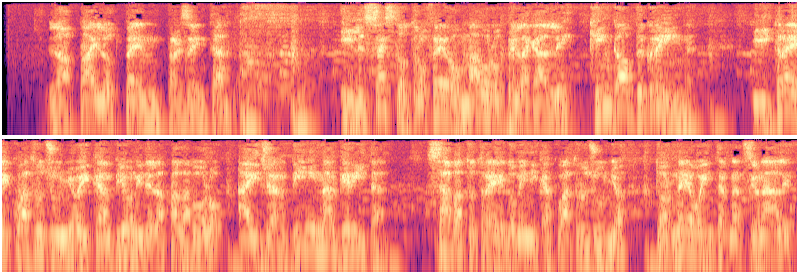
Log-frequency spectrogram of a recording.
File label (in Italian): spot; Green Volley 6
